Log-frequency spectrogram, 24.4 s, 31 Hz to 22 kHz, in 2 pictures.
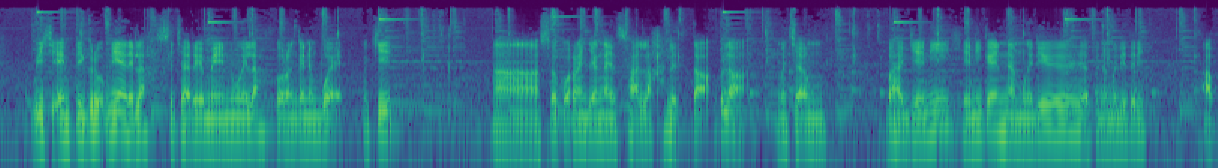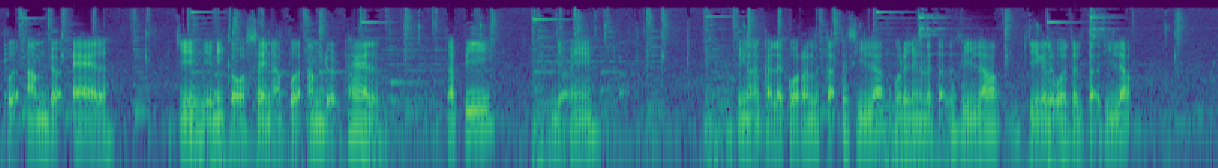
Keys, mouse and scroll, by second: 2.9 right click, 4.4 click, 6.3 ctrl+Tab, 8.2 ctrl+Tab, 8.7 click, 9.1-9.4 middle drag, 11.0 click, 15.0 Tab, 16.3 click, 17.0 click, 17.9 ctrl+Tab, 18.2 click, 18.6 Tab, 19.6 click, 20.2-20.7 scroll up 5, 20.2 middle click, 20.8 shift+middle click, 22.5 click, 23.2 click.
